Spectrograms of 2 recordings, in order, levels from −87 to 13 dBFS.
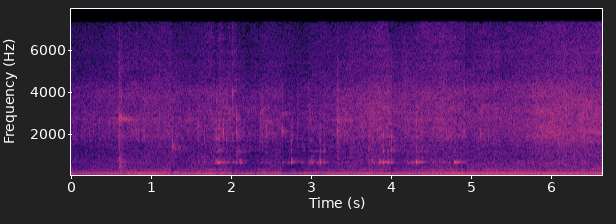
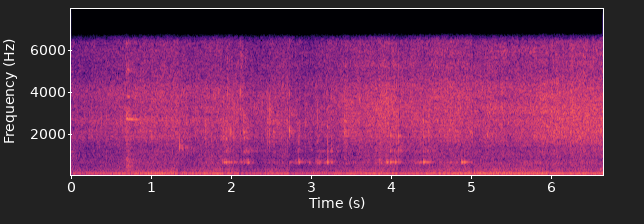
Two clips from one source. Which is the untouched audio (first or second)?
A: second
